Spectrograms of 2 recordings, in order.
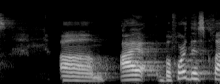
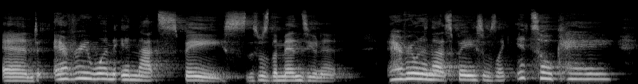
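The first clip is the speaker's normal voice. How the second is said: ordinary delivery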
